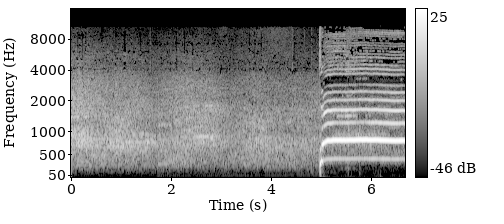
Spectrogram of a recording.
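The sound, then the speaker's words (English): A large crowd at a prayer service shouts together in a loud, sustained roar of overlapping voices, cut off near the end by a sudden steady ringing tone like audio feedback. “Any problem in my life because of the sins of my parents, can I hear you shouting that loud?”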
